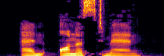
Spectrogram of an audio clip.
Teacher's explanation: the H is not pronounced so honest sounds like it starts with a vow and where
